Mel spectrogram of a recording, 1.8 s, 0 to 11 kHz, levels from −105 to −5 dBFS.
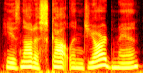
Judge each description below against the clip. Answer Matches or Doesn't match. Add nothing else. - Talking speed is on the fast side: Matches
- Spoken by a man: Doesn't match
